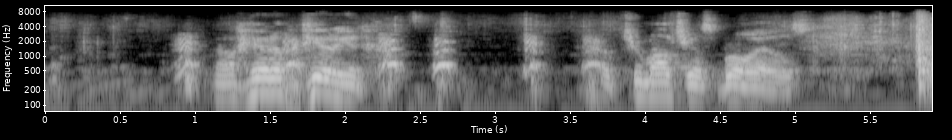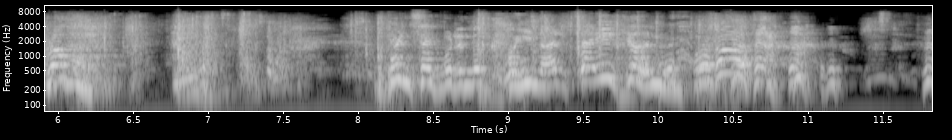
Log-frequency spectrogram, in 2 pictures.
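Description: A man declaims loudly and forcefully, close by.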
